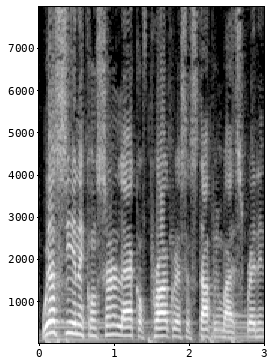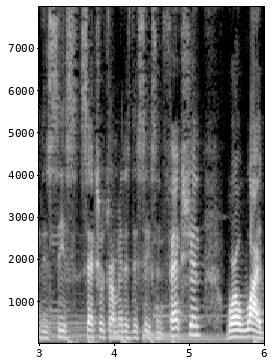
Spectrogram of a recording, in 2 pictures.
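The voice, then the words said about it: Spanish accent. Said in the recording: “This Spanish accent that I got here. You probably guys are confused by it”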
